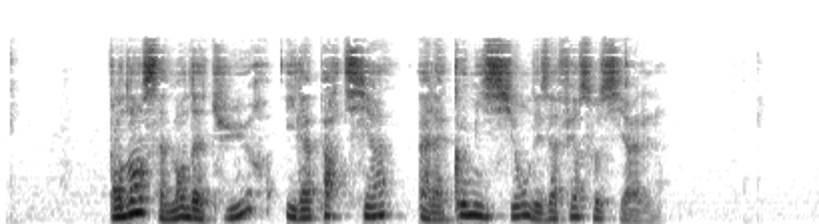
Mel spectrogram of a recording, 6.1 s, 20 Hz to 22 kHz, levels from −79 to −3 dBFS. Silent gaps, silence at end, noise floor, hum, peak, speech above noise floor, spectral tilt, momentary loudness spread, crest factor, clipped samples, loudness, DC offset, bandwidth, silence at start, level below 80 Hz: none; 1.3 s; -68 dBFS; none; 0 dBFS; 51 dB; -3.5 dB/octave; 12 LU; 18 dB; under 0.1%; -15 LUFS; under 0.1%; 11.5 kHz; 0.8 s; -56 dBFS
